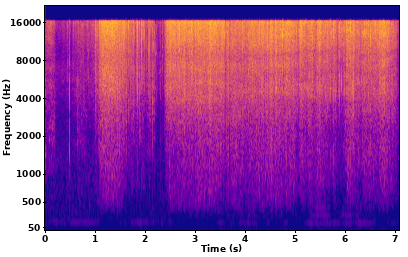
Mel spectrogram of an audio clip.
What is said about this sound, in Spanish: Este es el sonido que en otoño cuando las hojas se caen y cuando las pisas.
